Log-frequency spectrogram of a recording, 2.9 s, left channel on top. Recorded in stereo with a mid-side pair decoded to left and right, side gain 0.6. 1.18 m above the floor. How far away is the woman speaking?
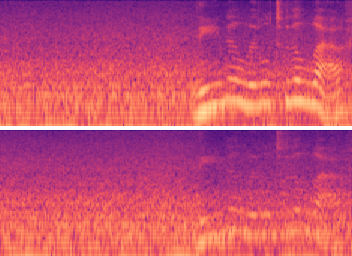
About 0.8 m.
